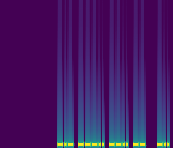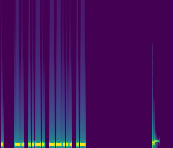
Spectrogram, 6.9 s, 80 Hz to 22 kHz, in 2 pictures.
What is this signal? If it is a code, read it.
Morse code, heard as a keyed tone, about 36 wpm, 700 Hz. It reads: K8ZM DE NF7A
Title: USA Callsign DE Callsign - 4 Characters - 35wpm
